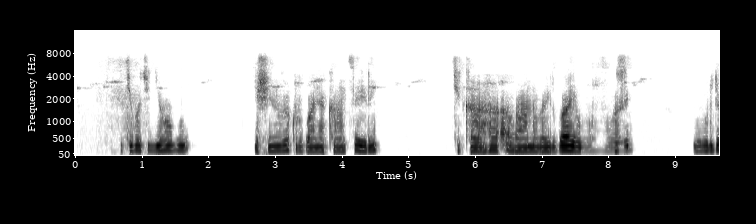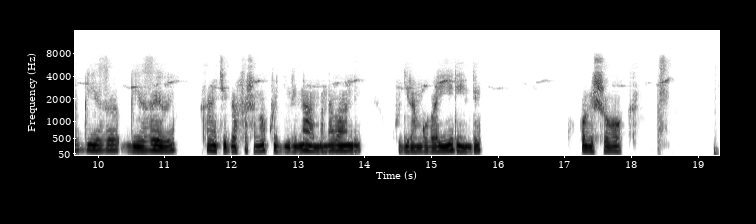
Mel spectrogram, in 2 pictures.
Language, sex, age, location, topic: Kinyarwanda, female, 18-24, Kigali, health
